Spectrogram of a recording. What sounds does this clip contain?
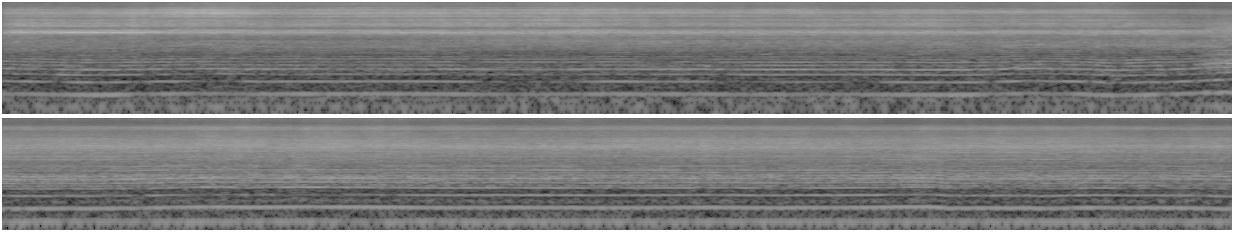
chainsaw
